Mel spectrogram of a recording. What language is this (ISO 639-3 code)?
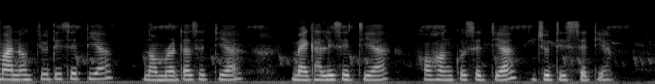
asm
